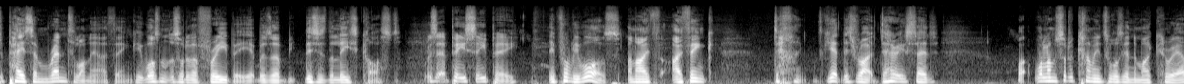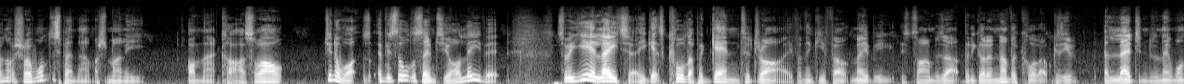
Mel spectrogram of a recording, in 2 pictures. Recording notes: The two shoot the breeze in a leafy pub car park in Wiltshire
